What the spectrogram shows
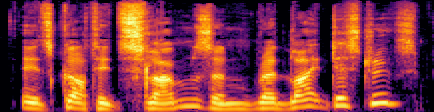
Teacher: Cyberspace is like a giant city, the scrofulous oaf insisted in vowels that made Ashley wince and an intonation that rose at the end of every sentence, as if everything this poltroon said were a question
